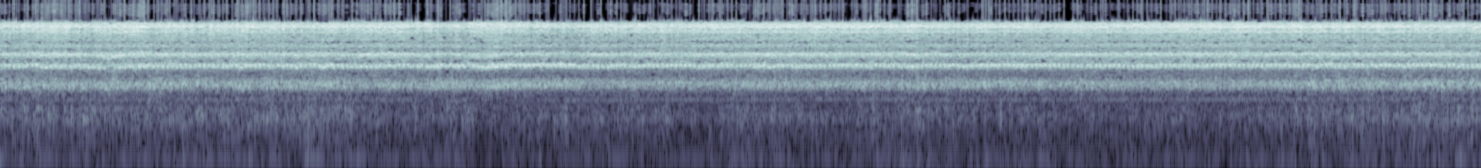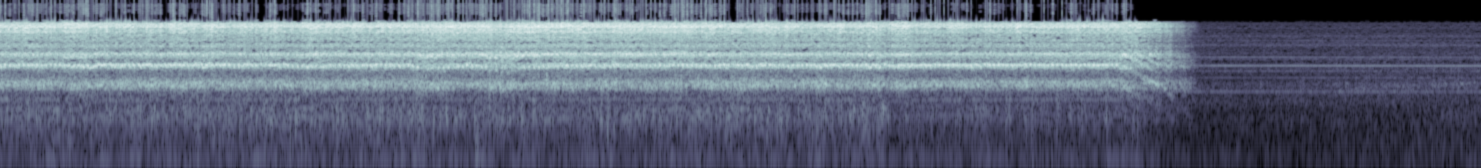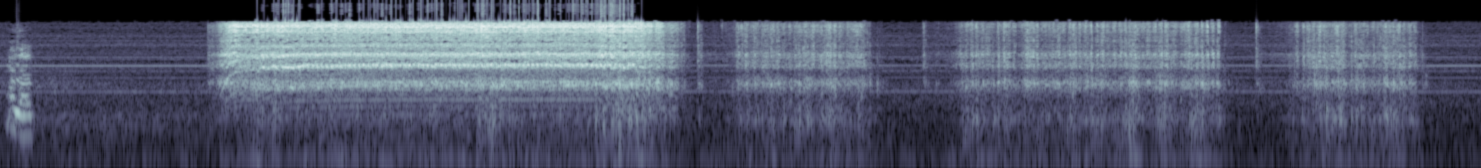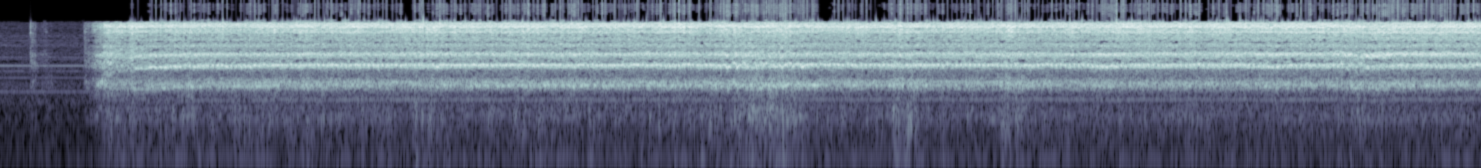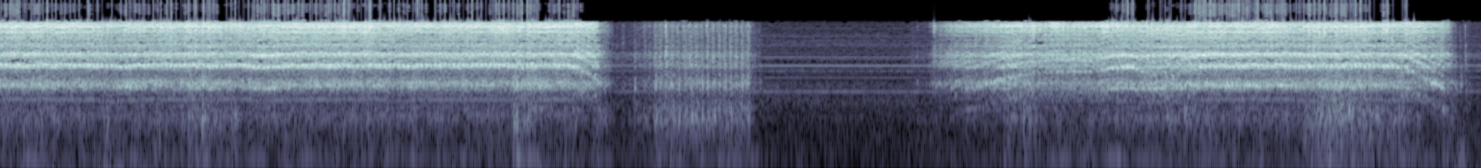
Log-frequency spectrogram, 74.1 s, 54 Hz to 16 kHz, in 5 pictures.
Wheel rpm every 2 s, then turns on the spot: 230, 230, 230, 230, 230, 230, 230, 230, 230, 230, 230, 230, 230, 30, 0, 10, 200, 230, 40, 20, 40, 30, 40, 220, 230, 230, 230, 230, 230, 230, 230, 230, 130, 20, 80, 210, 170.
36-44 66-68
